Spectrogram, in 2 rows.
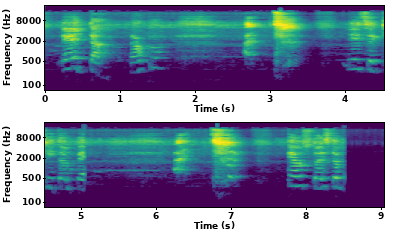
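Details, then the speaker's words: Repeated sneezing from someone saying they have sneezed constantly, perhaps from being in the valley: several short, explosive sneezes with a sharp hiss, mixed with brief speech and faint background music. "I'm scared. I'm not going to stop sneezing now. So why do you sneeze for 4 hours?"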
